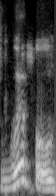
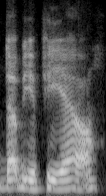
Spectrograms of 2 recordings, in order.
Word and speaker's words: Whipple: to jog beside this pronounce Whipple gym not wpl Chargers don't squeeze the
